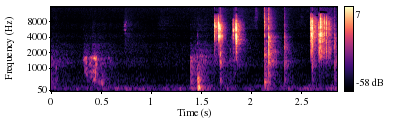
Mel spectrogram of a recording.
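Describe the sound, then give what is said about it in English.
Dice are picked up and rolled, starting with a soft shuffle, then a burst of sharp clicks and clatters in quick succession. No one talks. “Hold on, let me get my the correct dice.”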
